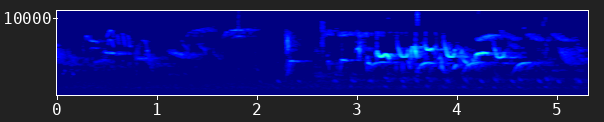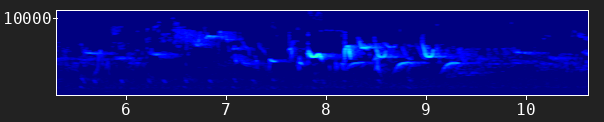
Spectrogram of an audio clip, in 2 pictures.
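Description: Faint bird chirping: many quick, high chirps and short falling whistles, busiest from about three to five seconds in and again around eight to nine seconds, over a soft steady hiss.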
